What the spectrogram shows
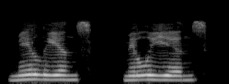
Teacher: L sound ko mota karke bolenge.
